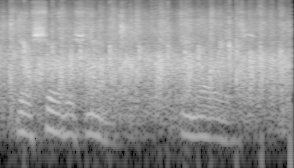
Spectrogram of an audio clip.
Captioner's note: applause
